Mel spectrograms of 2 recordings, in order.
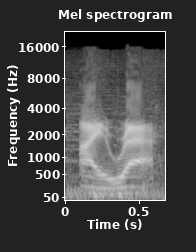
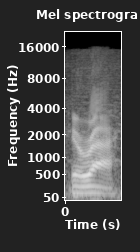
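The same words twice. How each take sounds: First: It is said with an American pronunciation. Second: It is said without an American pronunciation.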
